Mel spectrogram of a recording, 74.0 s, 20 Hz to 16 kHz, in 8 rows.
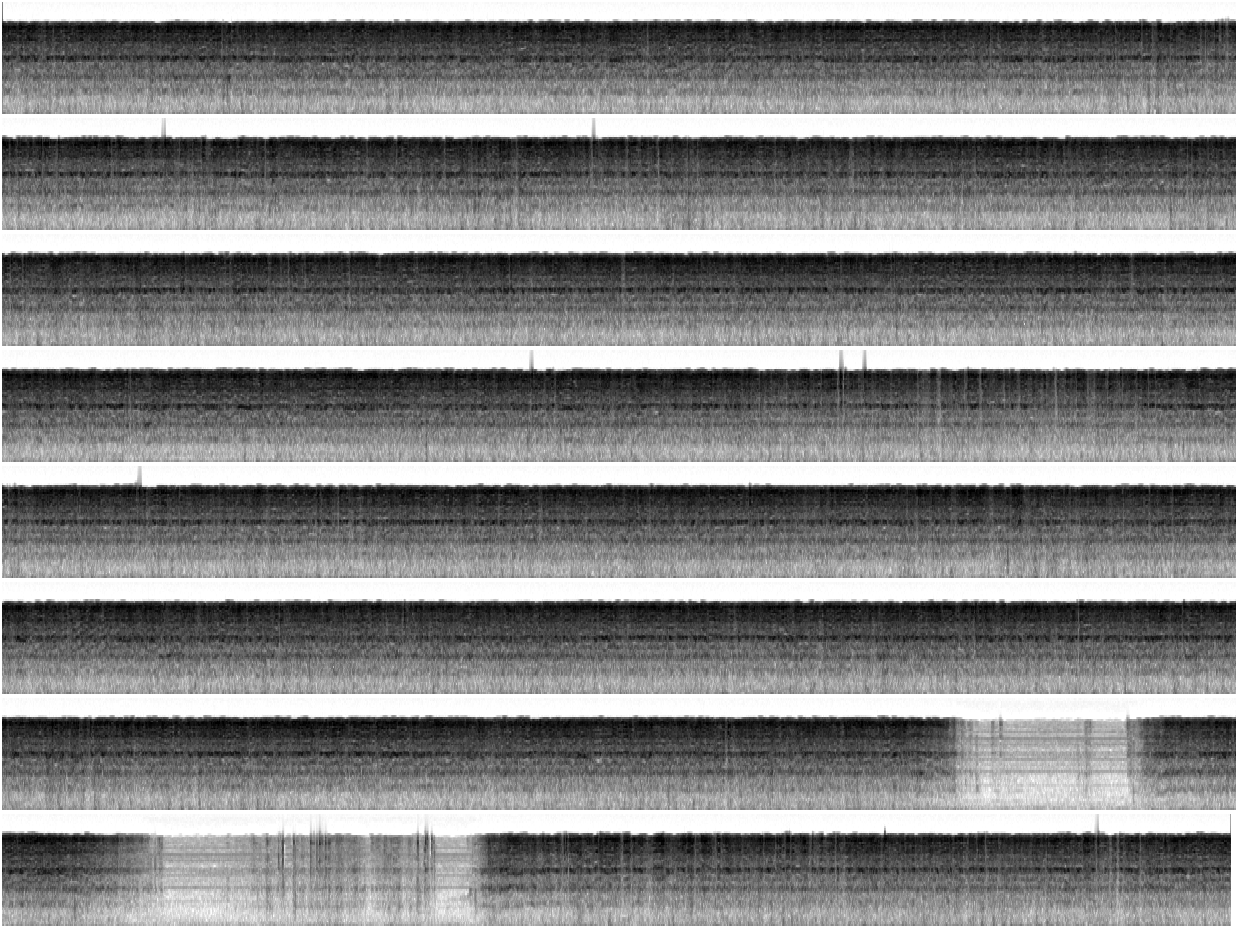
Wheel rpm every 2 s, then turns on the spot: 230, 210, 210, 210, 220, 220, 210, 220, 210, 210, 220, 220, 230, 220, 230, 210, 210, 230, 230, 220, 220, 220, 230, 210, 200, 210, 230, 230, 230, 230, 210, 130, 90, 20, 80, 230, 230.
62-64 66-68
